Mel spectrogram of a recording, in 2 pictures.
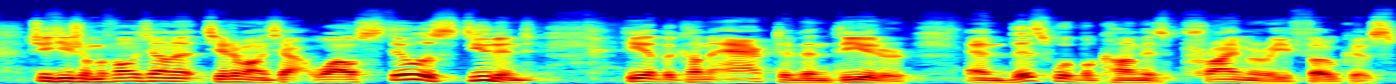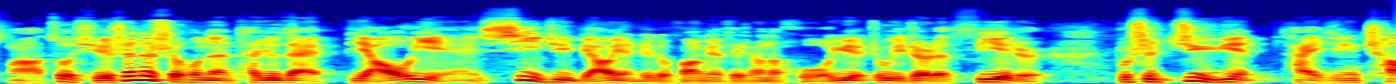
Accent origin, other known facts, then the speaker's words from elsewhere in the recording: China; 这是我们中国人最喜欢的动词了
